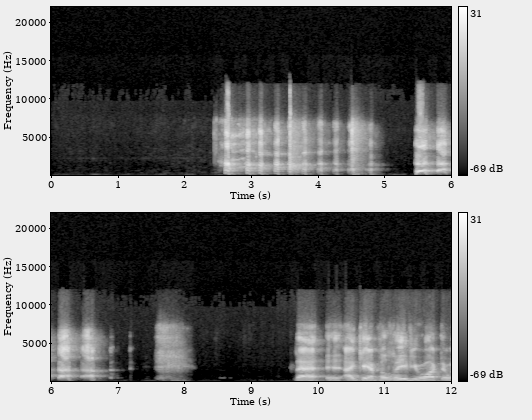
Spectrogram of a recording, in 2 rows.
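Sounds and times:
person laughing loudly: 2.5s - 4.8s, 5.5s - 6.9s.

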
